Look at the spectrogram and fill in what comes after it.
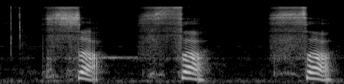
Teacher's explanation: जीभ दंत मूल को छूती है। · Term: दंत्य स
